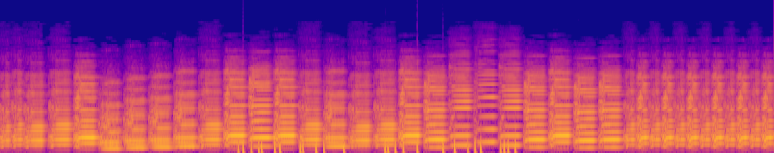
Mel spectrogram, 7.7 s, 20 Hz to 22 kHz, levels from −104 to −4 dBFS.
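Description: From 2.39 s to 5.17 s a train of clicks runs over the sound: around thirty sharp, near-identical ticks at about 9 per second, spaced unevenly, each standing out roughly 10 dB above the material and audible in the gaps too. The likely cause is interference from nearby equipment or a faulty connection or power supply. The repeated same-shaped pulses set it apart from a single pop or random crackle.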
